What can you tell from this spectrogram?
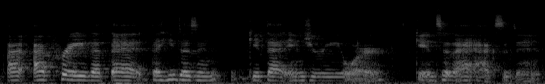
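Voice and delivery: ordinary talk, nothing marked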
